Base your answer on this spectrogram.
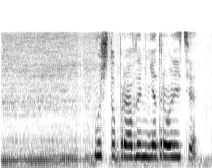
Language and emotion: Russian, positive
